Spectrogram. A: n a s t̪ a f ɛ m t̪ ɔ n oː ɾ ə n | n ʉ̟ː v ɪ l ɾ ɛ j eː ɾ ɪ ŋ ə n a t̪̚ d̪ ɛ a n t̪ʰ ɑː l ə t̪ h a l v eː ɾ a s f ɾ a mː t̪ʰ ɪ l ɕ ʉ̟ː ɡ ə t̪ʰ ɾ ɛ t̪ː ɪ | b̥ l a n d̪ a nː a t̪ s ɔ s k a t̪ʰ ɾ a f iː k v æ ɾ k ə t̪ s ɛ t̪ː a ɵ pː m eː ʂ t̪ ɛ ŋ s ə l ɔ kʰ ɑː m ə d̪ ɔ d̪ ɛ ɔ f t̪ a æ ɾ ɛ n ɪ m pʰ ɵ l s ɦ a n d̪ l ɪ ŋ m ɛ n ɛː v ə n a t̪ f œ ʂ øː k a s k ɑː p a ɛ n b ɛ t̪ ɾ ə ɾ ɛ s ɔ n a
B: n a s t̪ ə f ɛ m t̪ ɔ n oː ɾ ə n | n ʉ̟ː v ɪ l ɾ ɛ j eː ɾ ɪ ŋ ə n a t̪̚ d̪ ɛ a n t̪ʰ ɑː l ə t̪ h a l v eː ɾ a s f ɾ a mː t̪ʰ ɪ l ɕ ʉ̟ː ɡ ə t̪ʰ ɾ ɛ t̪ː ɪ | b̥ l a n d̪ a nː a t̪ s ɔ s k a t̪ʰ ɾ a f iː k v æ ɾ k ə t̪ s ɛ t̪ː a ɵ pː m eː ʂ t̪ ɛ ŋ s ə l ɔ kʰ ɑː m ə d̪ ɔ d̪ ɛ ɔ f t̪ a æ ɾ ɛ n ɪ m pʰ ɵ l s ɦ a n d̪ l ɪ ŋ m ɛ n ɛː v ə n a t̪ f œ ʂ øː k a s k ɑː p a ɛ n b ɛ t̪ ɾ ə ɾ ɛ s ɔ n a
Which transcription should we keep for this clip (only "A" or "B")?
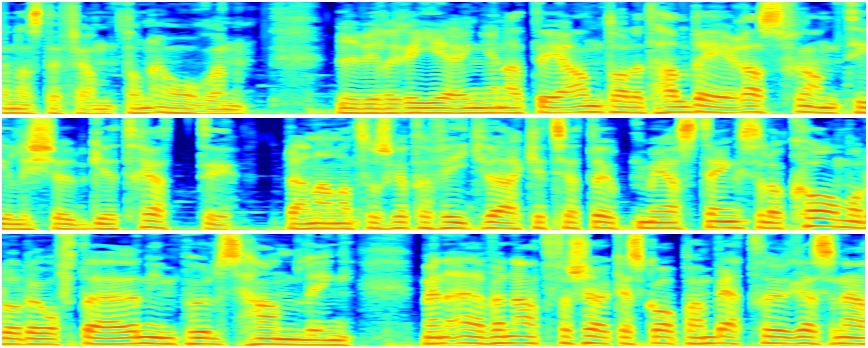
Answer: B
